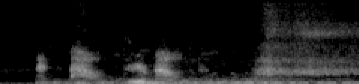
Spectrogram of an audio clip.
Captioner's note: whispers; exhales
